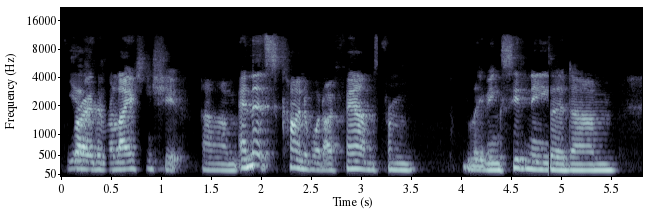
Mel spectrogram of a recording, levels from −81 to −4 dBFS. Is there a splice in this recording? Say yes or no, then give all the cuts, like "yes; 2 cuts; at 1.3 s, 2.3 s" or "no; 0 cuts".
yes; 2 cuts; at 3.2 s, 4.9 s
